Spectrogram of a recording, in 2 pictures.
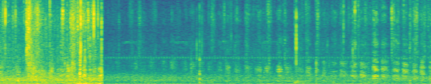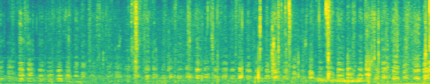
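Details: Panting from a ten-year-old male Labrador cross, a shelter dog out on a walk. Fast, rhythmic, breathy huffs come nearly four per second, briefly masked at the start by a louder rustle, with light handling noise throughout.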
